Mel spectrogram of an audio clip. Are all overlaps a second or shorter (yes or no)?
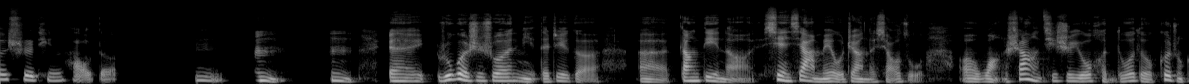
yes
